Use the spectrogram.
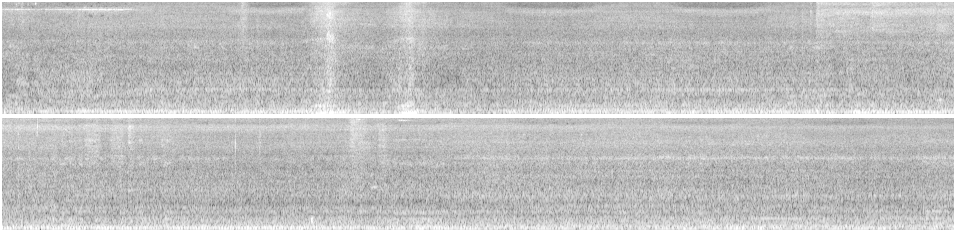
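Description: A Western Express semi truck drives along the road on a North Carolina delivery run, heard from inside the cab as a loud, constant low engine and road rumble with occasional knocks and rattles.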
